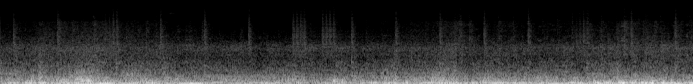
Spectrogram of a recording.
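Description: Passenger train running on the rails: a steady low rumble with frequent thin clicks.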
